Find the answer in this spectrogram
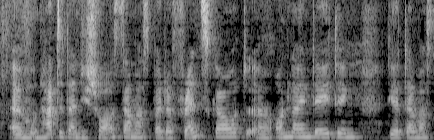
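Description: Somewhat breathy and dark, mellow in tone, a woman's voice carries fairly even intonation. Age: 40s. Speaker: e-commerce executive. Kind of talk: interview.

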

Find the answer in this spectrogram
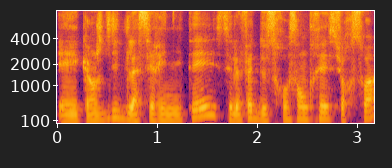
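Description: In a plain, everyday voice, a man talks at a fairly quick pace, keeping a medium pitch and ordinary pitch variation. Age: 30s. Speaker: entrepreneur coach. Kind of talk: casual chat.

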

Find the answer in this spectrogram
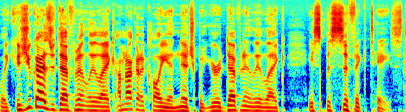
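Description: A man talks at a fairly quick pace with an American accent. The recording is very clean, with a silent background. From Missouri and Arkansas, US. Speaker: podcast host. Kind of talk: casual interview chat.

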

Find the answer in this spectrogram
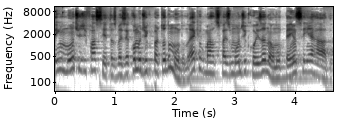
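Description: A man speaks at a very fast pace with a high pitch and hardly any pauses. Music plays in the background. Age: 40s. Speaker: singer, DJ and radio host. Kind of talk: interview.

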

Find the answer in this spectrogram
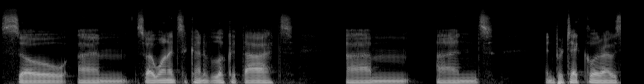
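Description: In a very clean recording with a silent background and a dry, close sound with no echo, a man speaks with an Irish accent. His very deep, low voice has a dark, mellow tone and monotone, flat intonation. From rural Ireland. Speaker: arts center founder and artist. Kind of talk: interview conversation. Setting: studio.

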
